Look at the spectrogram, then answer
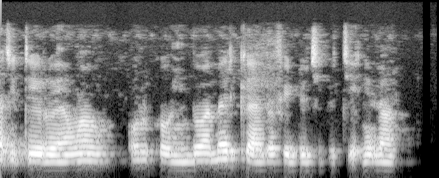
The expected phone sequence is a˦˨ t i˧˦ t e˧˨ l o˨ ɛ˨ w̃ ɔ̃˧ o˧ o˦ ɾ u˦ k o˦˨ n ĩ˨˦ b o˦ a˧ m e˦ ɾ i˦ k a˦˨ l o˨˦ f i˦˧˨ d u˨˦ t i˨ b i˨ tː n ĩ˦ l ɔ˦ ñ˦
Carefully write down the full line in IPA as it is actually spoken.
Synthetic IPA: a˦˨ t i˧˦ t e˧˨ ɾ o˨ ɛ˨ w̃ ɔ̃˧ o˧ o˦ ɾ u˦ k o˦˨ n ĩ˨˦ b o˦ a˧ m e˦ ɾ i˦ k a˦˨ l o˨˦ f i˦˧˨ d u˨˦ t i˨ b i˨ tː n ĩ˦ l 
